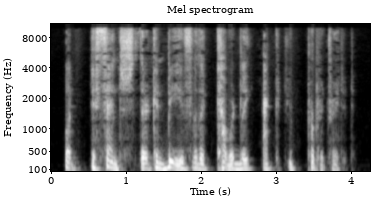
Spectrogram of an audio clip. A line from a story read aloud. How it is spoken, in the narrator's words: she returned coldly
